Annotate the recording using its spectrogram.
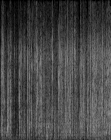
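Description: A silvery anti-static shielding bag crinkling and crackling as hands open it, a quick run of crackles throughout.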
